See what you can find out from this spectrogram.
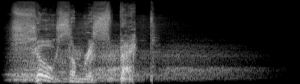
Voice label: Male Ghost Attack

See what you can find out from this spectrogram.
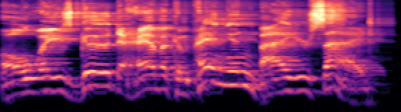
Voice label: Male Mech Recruit Medium Minion

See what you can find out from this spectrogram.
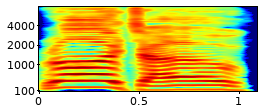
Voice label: Male Human Attack

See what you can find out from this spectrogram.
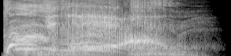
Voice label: Male Murloc Death

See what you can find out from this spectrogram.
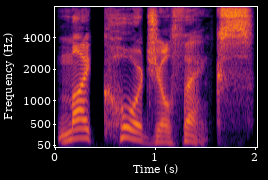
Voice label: Male Human Thanks

